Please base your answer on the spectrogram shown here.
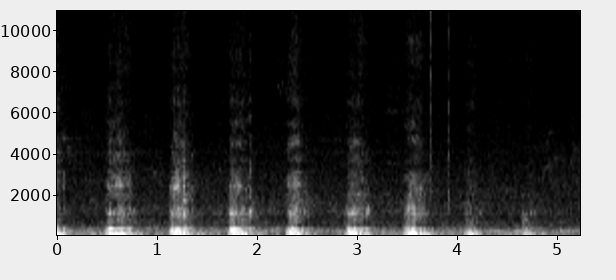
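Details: Lion producing a run of deep, punchy grunts, roughly every 0.6 seconds, each one a short explosive huff, tailing off into quieter breaths.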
